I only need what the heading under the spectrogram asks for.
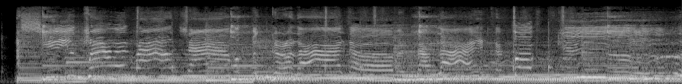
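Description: An upbeat pop song plays loudly and steadily, with a sung lead vocal riding over bouncy bass, piano chords and a driving beat throughout.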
